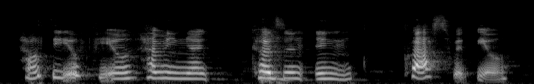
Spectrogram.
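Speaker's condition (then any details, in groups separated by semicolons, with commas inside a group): Cerebral palsy; affects muscles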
